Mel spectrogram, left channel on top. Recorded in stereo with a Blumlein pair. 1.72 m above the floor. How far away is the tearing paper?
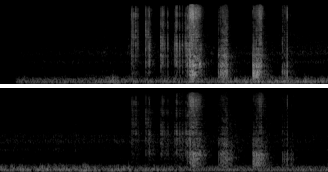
About 0.7 m.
